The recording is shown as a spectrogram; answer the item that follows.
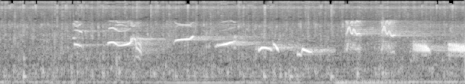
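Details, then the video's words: Greater green leafbird song used to prompt singing: rapid jumbled chattering whistles, several notes per second, mixing mid and high squeaky slurs, with a low background hum. "Pancingan cucak ijo supaya cepat bunyi"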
